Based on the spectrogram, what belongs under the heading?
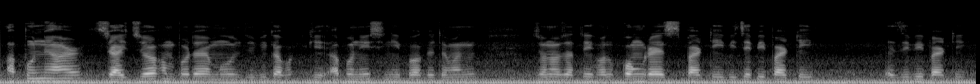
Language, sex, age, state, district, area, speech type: Assamese, male, 18-30, Assam, Goalpara, rural, spontaneous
